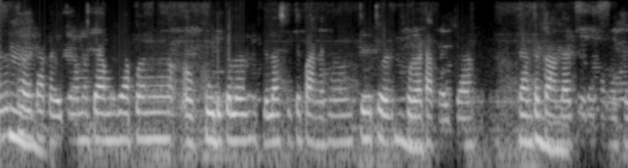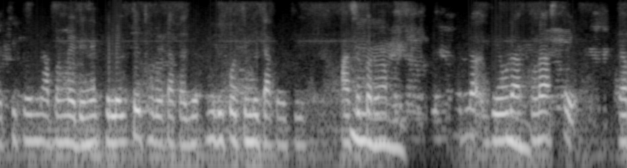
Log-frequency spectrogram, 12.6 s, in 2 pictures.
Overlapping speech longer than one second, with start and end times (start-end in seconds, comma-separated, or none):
9.8-11.6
